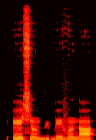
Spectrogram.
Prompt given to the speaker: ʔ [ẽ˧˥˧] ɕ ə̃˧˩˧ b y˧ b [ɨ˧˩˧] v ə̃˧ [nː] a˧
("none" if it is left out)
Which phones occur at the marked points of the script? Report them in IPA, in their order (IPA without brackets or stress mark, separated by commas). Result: ẽ˧˥˧, e˧˩˧, n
